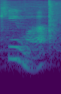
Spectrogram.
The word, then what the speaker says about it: quinoa: You know, it's funny, it doesn't look like that, but it's pronounced quinoa.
